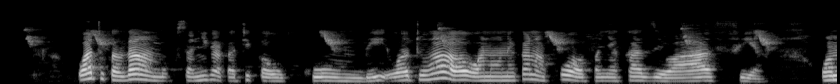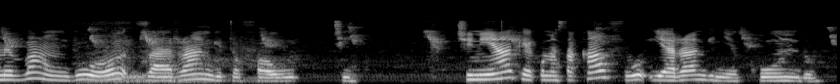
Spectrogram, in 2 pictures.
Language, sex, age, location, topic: Swahili, male, 25-35, Kisii, health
